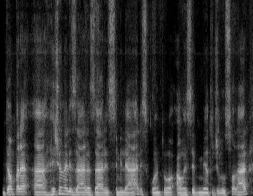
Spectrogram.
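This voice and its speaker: A man's voice: mid-range voice, fairly even intonation, moderate pace, sharp tone. Man teaching geography. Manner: explanatory, frequent "tá?" and "né?" check-ins. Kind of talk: online geography lesson.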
